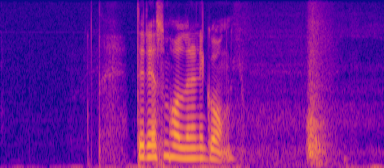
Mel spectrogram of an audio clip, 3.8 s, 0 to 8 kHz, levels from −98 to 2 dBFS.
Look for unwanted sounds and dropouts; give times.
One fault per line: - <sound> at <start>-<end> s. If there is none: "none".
- whoosh at 3.0-3.3 s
